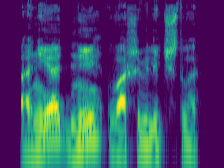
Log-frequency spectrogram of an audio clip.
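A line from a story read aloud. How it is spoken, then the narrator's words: Calm reply. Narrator (Russian): спокойно ответил лакей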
